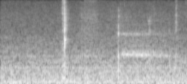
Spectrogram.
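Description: Scissors snip with a small click.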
